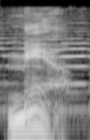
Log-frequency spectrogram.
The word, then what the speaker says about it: mehr: Das Meer is the ocean, and Meer, M-E-H-R, translates to more. These two homonyms both have the long E sound.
